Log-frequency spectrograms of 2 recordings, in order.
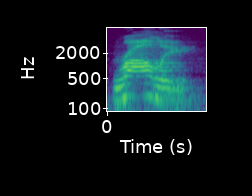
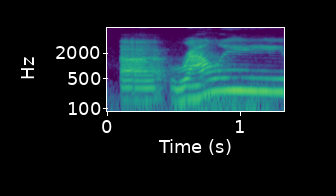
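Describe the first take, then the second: First: Raleigh said with an ah vowel, RAH-lee, firm; corrected Raleigh. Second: Raleigh said with a short a as in rally, slow and unsure; mispronounced Raleigh. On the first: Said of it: "Oh, thank you". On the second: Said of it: "Oh, thank you. Raleigh". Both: Shown as a demonstration.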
